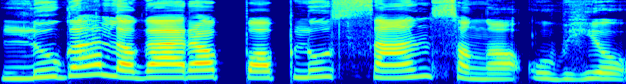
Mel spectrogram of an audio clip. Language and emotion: Nepali, neutral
